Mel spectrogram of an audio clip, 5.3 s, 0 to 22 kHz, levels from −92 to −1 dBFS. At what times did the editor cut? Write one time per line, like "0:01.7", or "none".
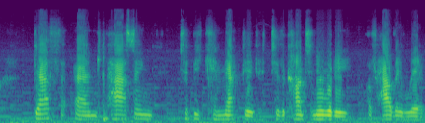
none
